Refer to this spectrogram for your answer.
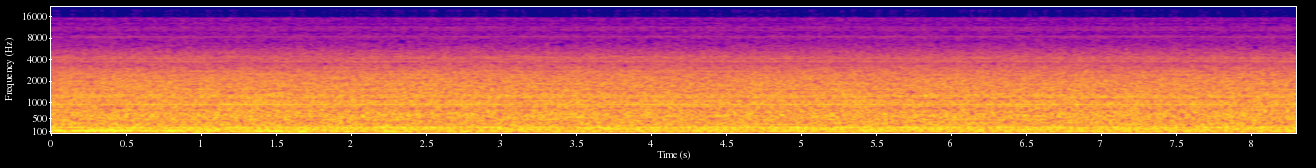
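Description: A loud, steady rushing roar with a rough low drone that never changes pitch; the outdoor compressor is running with a grinding noise.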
